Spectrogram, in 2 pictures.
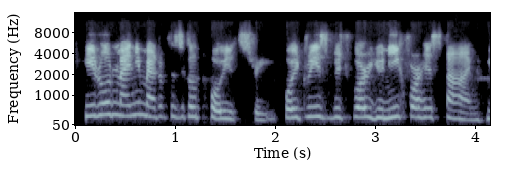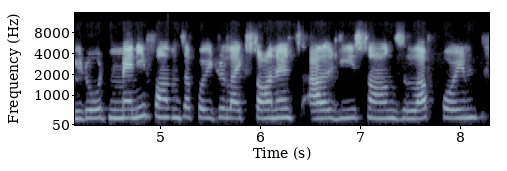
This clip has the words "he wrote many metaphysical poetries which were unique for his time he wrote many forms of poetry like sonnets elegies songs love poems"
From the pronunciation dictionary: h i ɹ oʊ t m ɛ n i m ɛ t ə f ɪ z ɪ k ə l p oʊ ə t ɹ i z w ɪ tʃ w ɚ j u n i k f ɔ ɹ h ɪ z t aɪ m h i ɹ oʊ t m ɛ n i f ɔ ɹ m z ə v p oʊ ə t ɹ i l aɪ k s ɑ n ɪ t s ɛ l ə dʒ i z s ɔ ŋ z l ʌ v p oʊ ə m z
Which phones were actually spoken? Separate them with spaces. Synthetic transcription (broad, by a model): h i ɹ oʊ t m ɛ n i m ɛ t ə f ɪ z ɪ k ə l p oʊ ə t ɹ i z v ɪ tʃ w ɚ j u n i k f ɔ ɹ h ɪ z t aɪ m h i ɹ oʊ t m ɛ n i f ɔ ɹ m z ə v p oʊ ə t ɹ i l aɪ k s ɑ n ɪ t s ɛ l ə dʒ i s ɔ ŋ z l ʌ v p oʊ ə m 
